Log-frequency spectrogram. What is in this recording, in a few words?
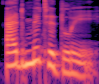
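"admittedly", English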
